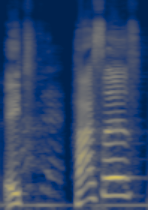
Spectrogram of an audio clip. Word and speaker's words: haces: H-A-C-S. Wife, how do you say that? Haces? – Haces. – Haces. Like asses? Like fat asses? Okay, kinda.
